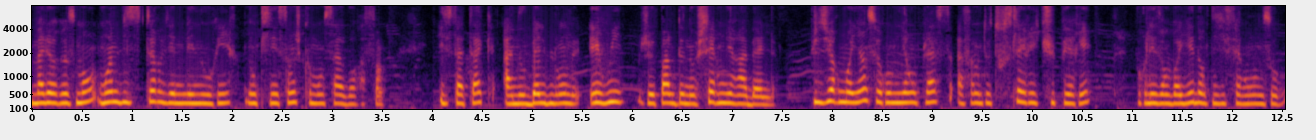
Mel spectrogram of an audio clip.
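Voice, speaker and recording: High-pitched and monotone, a woman speaks at a moderate pace with flat intonation. The sound is dry and close without echo, though background noise is noticeable. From Moselle, France. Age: 20s. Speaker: beauty pageant contestant. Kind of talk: scripted narration.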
